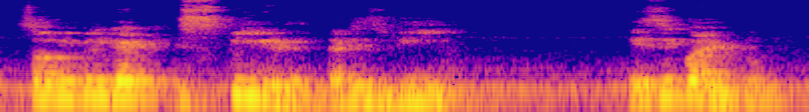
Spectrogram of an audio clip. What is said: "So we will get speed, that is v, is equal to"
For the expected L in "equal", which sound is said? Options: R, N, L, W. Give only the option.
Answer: N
